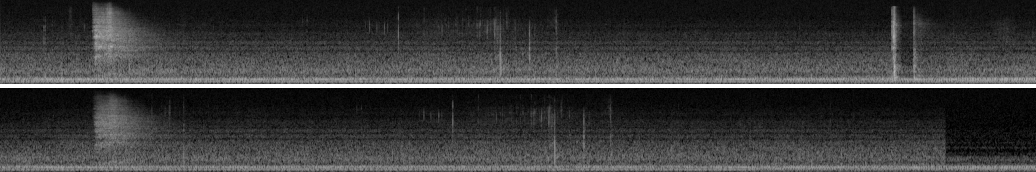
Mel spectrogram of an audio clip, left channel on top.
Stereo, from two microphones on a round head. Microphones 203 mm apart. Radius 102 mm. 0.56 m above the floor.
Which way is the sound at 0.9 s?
65° left (ahead or behind).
